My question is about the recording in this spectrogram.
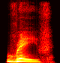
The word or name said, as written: rave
